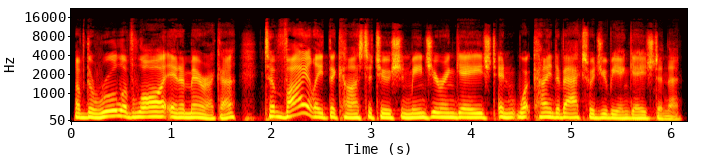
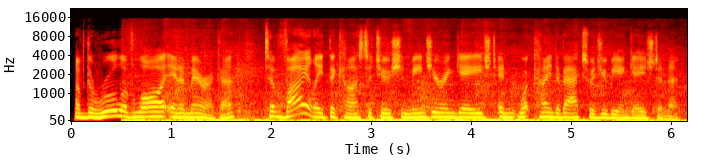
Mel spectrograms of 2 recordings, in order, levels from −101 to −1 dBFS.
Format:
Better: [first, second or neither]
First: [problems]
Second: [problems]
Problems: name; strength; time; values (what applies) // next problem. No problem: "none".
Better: first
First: none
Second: footsteps; noticeable; peak 7 dB below the speech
